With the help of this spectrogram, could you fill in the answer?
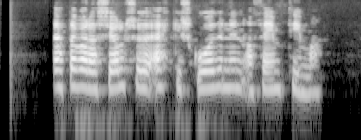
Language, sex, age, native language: Icelandic, female, 30-39, Icelandic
